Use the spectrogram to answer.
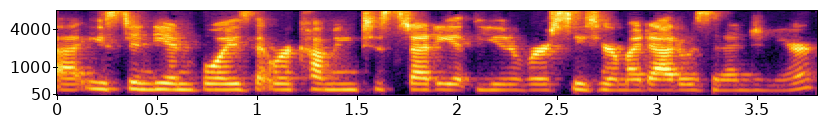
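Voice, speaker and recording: A woman speaks very fast in a somewhat breathy voice. The background is quiet. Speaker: candidate, remote guest. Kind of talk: interview answer. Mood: emotional, personal storytelling. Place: office. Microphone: video call.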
